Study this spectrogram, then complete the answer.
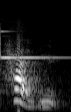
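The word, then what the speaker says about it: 汉语: Itu tuh harusnya dibacanya nada 4 dan U-nya itu bukan U tapi U. Jadi yang depan itu Han, bukannya Han. Terus yang belakang itu bukannya Yu tapi Yu. Jadi dibacanya Han Yu.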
